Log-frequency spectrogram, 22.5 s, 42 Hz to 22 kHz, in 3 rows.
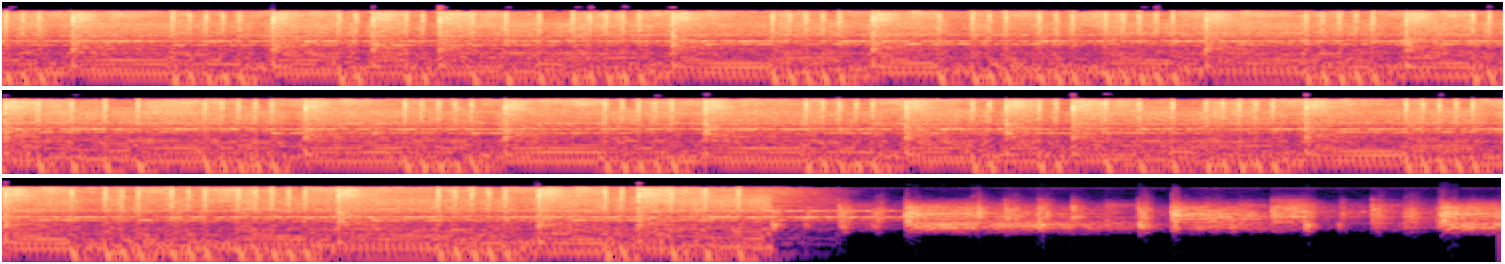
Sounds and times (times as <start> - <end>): Soundtrack music: 0.0 - 22.5.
